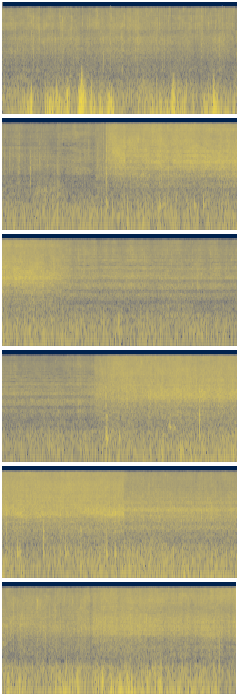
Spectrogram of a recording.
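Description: Tomahawk ribeye steaks sizzling steadily on a hot stone slab over a wood fire. The hiss steps abruptly louder and softer several times, with a few low thumps in the first seconds.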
